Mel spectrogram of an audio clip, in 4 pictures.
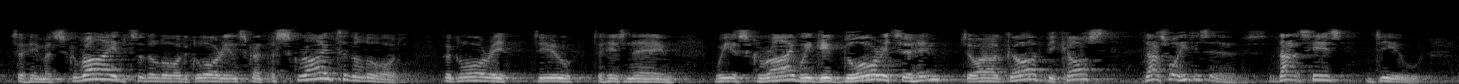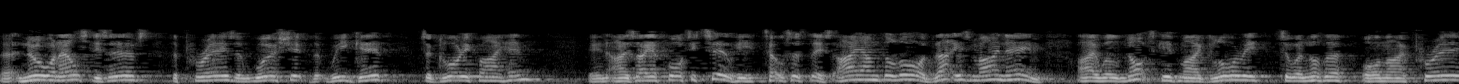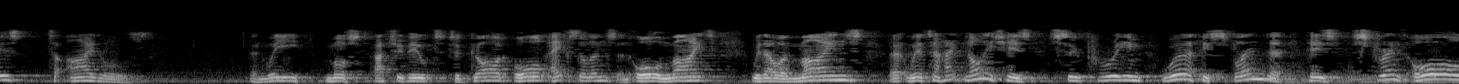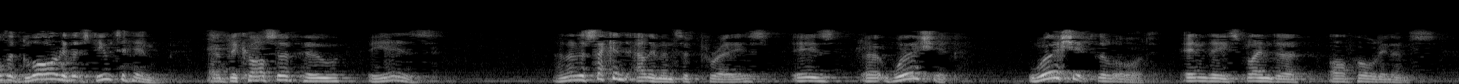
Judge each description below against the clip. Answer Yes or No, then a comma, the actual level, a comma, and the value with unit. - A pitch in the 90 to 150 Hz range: No, medium, 160 Hz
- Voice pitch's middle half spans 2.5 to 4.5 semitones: No, wide, 5.5 semitones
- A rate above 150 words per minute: No, average, 140 wpm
